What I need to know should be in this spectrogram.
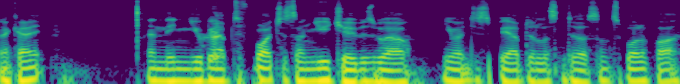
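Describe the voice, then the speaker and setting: Speaking very fast with a New Zealand accent, a man uses a fairly low pitch and monotone, flat intonation in a dry, close sound with no echo. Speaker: podcast host, marketing manager. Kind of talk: casual chat.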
